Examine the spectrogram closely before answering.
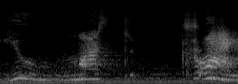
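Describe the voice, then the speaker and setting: A woman voicing a dying, desperate mage in a video game, speaking in halting, laboured phrases. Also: a little high, steady tone, background noise. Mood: desperate pleading. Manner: slow, halting, laboured delivery. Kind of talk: dramatic video game acting. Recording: loud background music.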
